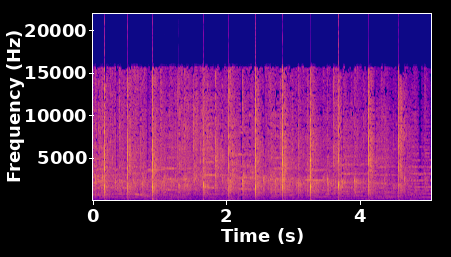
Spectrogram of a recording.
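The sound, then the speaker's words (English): Applause for graduates comes as steady, rhythmic clapping: about a dozen sharp, evenly spaced claps at a brisk beat, fairly loud and crisp, with no talking over them. “Let's give all those graduates a great round of applause.”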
